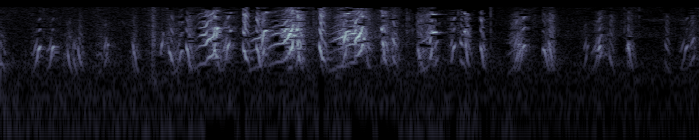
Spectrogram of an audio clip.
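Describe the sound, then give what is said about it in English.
A young northern flicker fledgling calls in a rapid, steady series of scratchy, high chirps lasting a few seconds, fairly loud, with no other sounds around it. “The best thing you can do for the young flicker, and other fledgling birds too, is to give the bird some space.”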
